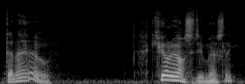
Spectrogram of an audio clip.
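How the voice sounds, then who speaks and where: The sensible English best mate: husky, very mobile intonation, wry and questioning. Radio drama. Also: male voice, medium pitch, wildly swooping pitch, moderate pace, darkish tone. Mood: dry. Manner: dry, questioning, exasperated. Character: dry, wary English male friend, sardonic and sensible. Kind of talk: British radio drama acting.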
